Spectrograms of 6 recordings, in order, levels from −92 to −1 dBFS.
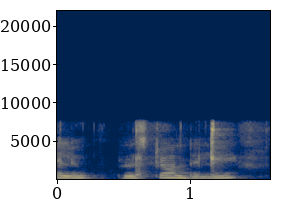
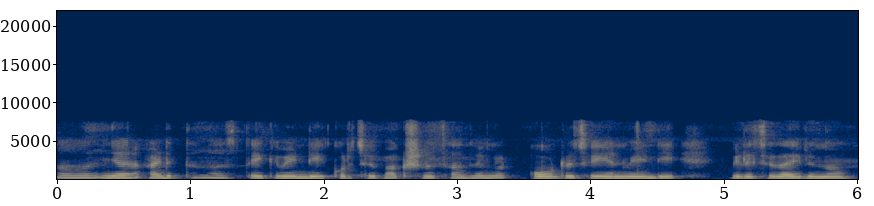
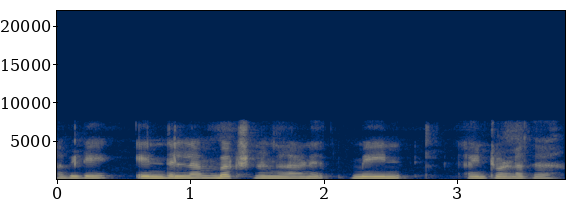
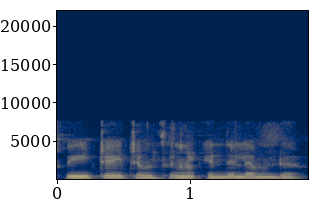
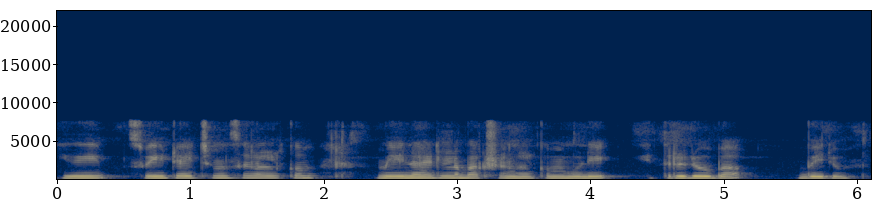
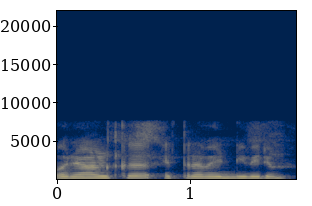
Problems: low volume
